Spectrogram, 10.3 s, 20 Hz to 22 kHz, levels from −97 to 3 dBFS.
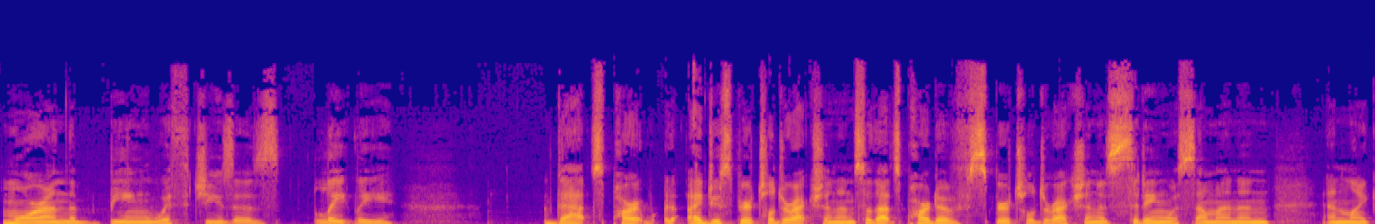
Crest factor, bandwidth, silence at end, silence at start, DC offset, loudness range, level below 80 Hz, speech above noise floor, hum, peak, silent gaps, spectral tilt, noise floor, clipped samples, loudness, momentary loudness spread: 20 dB; 16 kHz; 0.05 s; 0.05 s; under 0.1%; 6 LU; -54 dBFS; 40 dB; none; 0 dBFS; none; -4.5 dB/octave; -58 dBFS; under 0.1%; -19 LUFS; 8 LU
